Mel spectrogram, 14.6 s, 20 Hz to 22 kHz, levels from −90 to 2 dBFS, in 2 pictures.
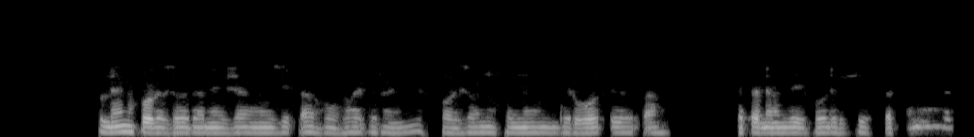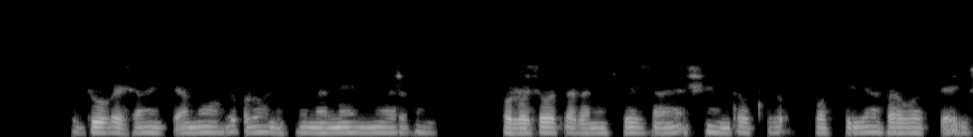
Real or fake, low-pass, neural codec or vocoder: fake; 3.6 kHz; codec, 16 kHz in and 24 kHz out, 2.2 kbps, FireRedTTS-2 codec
